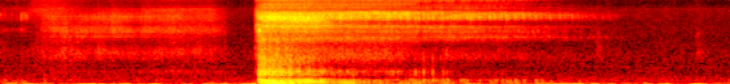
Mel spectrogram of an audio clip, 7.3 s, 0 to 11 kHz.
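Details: Sleeping 14-year-old pit bull named Acorn, rescued from the Cuyahoga County Animal Shelter: a soft breathy snore, then one loud rough snort-like snore fading slowly over several seconds in a quiet room.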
